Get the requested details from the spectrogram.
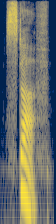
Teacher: The tongue presses down just a bit in the back. In a stressed syllable, the vowel curves up, then down.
